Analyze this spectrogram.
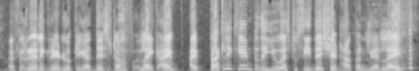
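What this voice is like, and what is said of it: Genuine foreign accent. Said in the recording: “that's a real accent ... That is not a yucked up accent at all.”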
